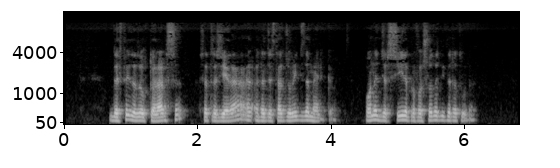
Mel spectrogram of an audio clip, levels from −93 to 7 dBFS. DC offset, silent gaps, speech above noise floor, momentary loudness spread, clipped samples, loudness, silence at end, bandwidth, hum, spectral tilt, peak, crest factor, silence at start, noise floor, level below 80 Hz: under 0.1%; none; 51 dB; 13 LU; under 0.1%; -24 LUFS; 0.65 s; 11.5 kHz; none; -7.5 dB/octave; -6 dBFS; 18 dB; 0.7 s; -74 dBFS; -60 dBFS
